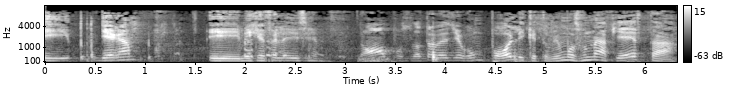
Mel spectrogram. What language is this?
Spanish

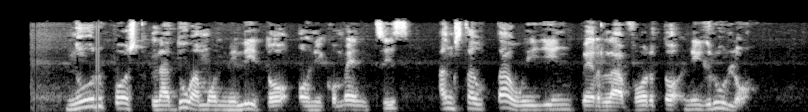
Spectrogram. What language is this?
Esperanto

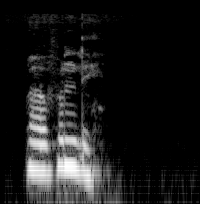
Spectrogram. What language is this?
Tem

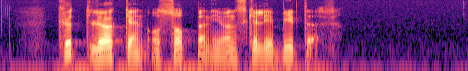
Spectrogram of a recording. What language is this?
Norwegian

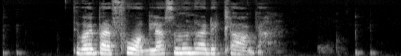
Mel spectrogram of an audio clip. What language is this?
Swedish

